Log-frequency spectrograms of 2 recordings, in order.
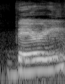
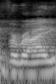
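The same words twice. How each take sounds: First: "Verity" said VER-i-tee, three syllables, stress on VER; "Verity" with a short e, like verify. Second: "Variety" said va-RYE-e-tee, four syllables, stress on RYE; "Variety" like the word variety. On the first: Naming the book title, the first way: "Verity" as VER-i-tee. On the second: Offering a second way to say the title: "Variety" as va-RYE-e-tee. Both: Shown as a demonstration. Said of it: "however you call it".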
